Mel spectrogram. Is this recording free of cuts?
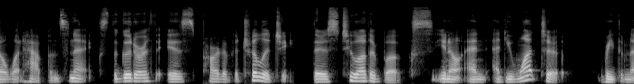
no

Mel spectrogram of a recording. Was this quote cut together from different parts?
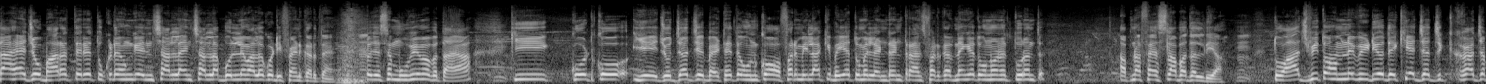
yes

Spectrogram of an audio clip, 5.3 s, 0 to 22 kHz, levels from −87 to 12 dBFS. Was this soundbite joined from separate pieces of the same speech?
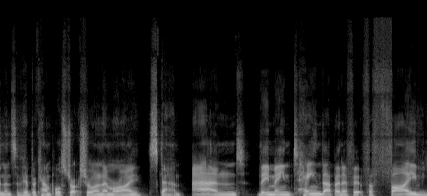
yes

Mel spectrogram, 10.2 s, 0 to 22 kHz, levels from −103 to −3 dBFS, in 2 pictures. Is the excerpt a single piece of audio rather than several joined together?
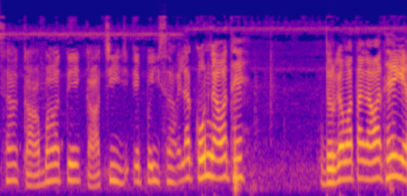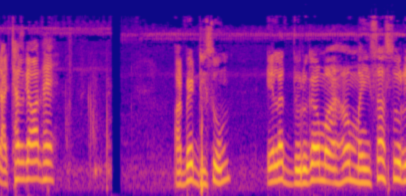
no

